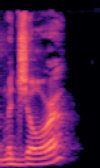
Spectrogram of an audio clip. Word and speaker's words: Majora: Majora. Like, how else would you pronounce that? Majora? – Exactly.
